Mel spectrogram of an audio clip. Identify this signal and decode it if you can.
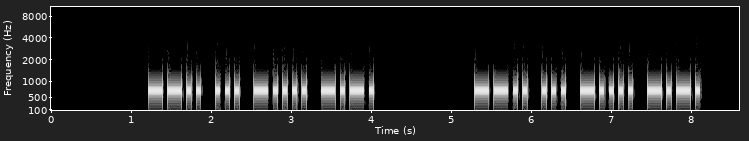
Morse code, heard as a keyed tone, about 20 wpm, 700 Hz. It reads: ZS6C ZS6C
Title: DXCC-100 Call Signs - 4 Characters - Repeated 3x - 20wpm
